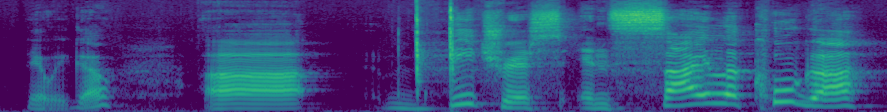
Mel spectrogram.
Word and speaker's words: Sylacauga: Beatrice in Sylacauga, Alabama. Did I pronounce that right? Sylacauga, Alabama? Yep.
